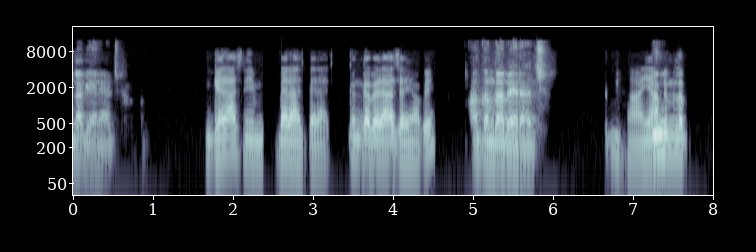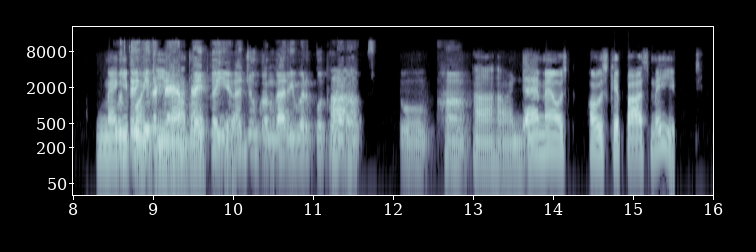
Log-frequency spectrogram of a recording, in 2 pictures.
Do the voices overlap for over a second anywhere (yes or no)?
yes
